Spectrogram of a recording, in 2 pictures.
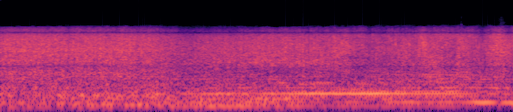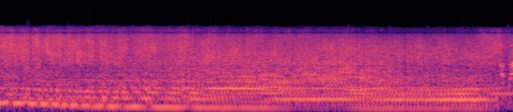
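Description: WWII bomber aircraft propeller engines drone steadily in flight, loud and continuous, with a deep throbbing hum that holds for the whole stretch and no voices over it.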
